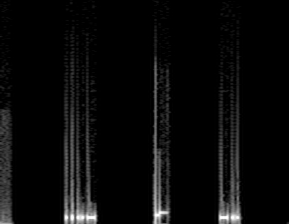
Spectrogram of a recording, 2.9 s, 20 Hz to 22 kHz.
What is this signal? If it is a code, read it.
Morse code, heard as a keyed tone, about 48 wpm, 690 Hz. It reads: 4 D
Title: Single Letter-Number - Rapid-Fire 45wpm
